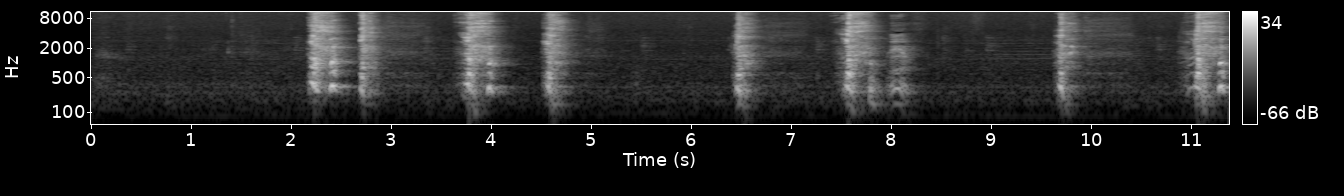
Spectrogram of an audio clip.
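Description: A man coughing hard after inhaling a bong hit of smoke: a fit of about nine harsh coughs, some in quick pairs, starting about two seconds in and coming roughly a second or so apart.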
